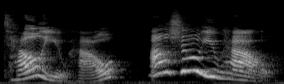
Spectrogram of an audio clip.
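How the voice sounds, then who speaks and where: A woman voicing a confident, secretive dad from a children's storybook in an emphatic, deliberate way. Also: high voice, wildly swooping pitch, bright, forceful tone, pitched above the performer's own voice, heavily acted. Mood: knowing, emphatic.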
